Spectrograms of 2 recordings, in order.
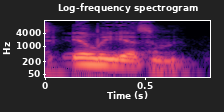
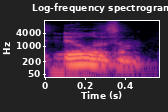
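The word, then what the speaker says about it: illeism: That's illyism. I am embarrassed to say that I kept mispronouncing it as illism.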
